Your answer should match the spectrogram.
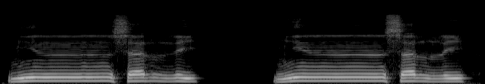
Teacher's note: La runna n'est pas grave, elle n'est pas emphatique parce que la lettre qui vient après n'est pas emphatique. Si la lettre d'après était emphatique, alors la runna aurait été emphatique.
